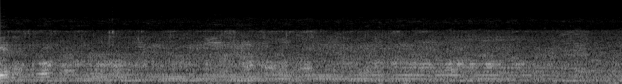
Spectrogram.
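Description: Steady engine drone, several low tones held level, under the faint murmur of distant voices in the street.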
